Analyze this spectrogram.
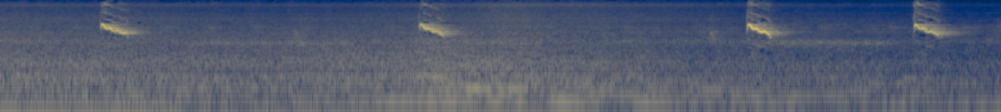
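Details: Lombok white-eye (pleci) call used as a lure to make a lazy, silent bird respond: four piercing, high notes sliding downward, spaced irregularly two to three seconds apart, with low background hum.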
